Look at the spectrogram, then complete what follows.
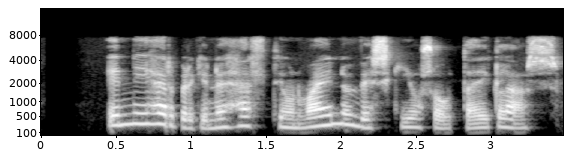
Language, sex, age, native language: Icelandic, female, 40-49, Icelandic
